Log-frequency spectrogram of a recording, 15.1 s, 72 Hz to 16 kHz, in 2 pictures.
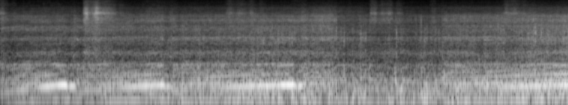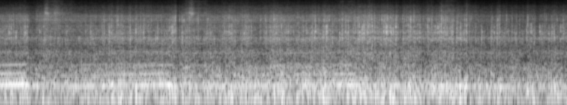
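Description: A TVS Apache RTX 300 motorcycle rides on a highway, its engine a steady close drone that rises and falls through gear changes, with constant wind rush over the microphone and no talking.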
